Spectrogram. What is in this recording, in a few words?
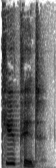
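"cupid", British English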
